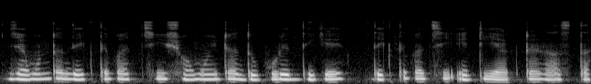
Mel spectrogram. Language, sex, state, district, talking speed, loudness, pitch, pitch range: Bengali, female, Odisha, Malkangiri, 110 wpm, -15 LUFS, 235 Hz, 225-255 Hz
